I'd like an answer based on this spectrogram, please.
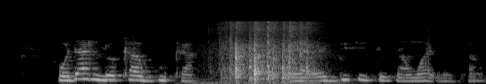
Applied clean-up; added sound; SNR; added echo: none; Bird; -1 dB; none.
